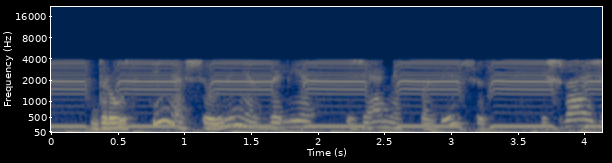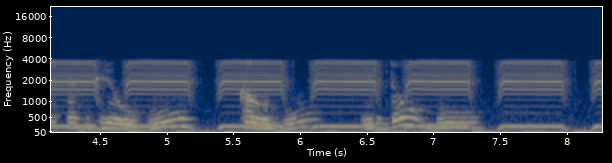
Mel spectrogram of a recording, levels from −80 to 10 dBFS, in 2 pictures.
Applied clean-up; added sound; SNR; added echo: none; Telephone; -2 dB; none.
